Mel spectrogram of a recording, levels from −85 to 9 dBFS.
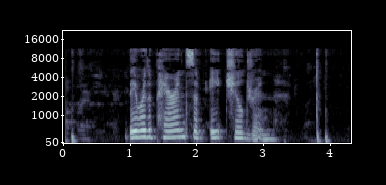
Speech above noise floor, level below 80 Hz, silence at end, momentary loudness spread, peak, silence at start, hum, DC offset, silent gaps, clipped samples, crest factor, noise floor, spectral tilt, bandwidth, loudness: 37 dB; -60 dBFS; 0.3 s; 20 LU; -4 dBFS; 0.05 s; none; under 0.1%; none; under 0.1%; 18 dB; -57 dBFS; -3 dB/octave; 11.5 kHz; -19 LUFS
